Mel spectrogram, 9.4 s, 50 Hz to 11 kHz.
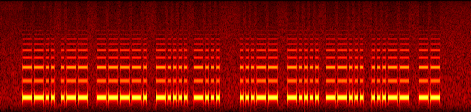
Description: Morse code, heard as a keyed tone, hand-sent with a paddle, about 22 wpm, 480 Hz. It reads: ZW96B 3673M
